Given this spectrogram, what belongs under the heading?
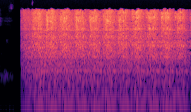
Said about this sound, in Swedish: Det är ännu ett motorljud den här gången och jag kan avslöja att det är en blå traktor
